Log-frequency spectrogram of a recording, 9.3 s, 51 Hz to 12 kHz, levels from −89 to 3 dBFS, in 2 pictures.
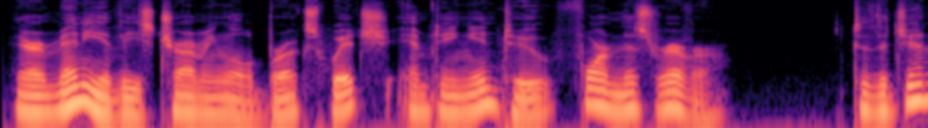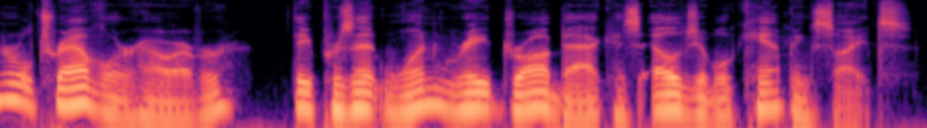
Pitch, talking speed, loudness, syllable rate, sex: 105 Hz, 180 wpm, -19 LUFS, 6.2 syllables/s, male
